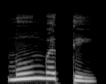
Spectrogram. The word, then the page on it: ಮುಂಬೆದೆ: Kannada; mumbede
